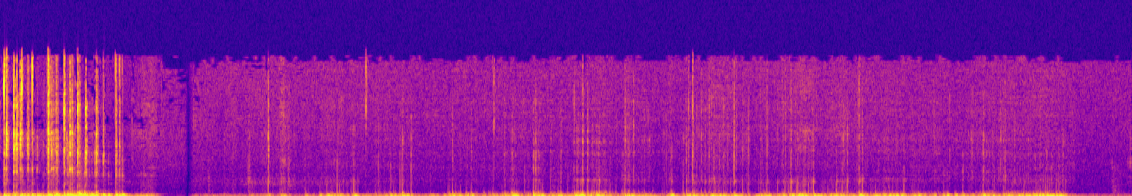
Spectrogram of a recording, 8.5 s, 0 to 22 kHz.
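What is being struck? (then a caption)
Metal mesh microphone grille. Short nails and fingertips of both hands scratch the hollow metal mesh grille of a silver condenser microphone, producing a dense, low, rumbling scrape with a steady hum around 200 Hz. The scratching is loud for about a second, drops to near silence briefly, then resumes continuously before fading to a quiet hum after about 8 seconds.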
